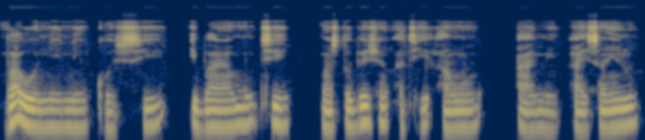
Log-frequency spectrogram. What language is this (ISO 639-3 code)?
yor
